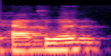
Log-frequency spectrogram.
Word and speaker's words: Hatheway: Am I pronouncing that right? Hatheway?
